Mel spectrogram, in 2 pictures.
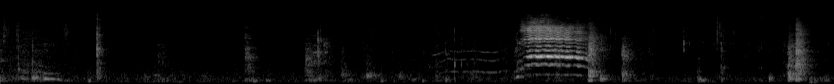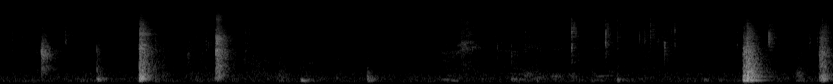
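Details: Baby goat, one of two just-rescued kids, Flower a black LaMancha and Mabel a sable Nubian, babysat indoors among puppy and kitty things; a single loud, wavering, harmonic bleat midway, surrounded by scattered clicks, taps and footsteps.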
